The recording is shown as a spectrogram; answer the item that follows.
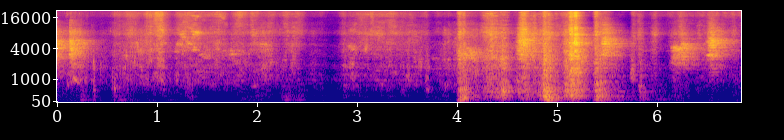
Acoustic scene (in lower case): kitchen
